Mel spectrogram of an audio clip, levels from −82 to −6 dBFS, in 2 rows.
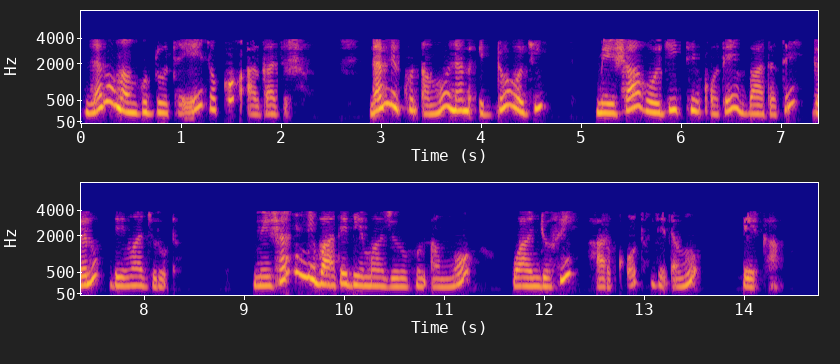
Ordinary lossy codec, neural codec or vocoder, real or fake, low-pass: AAC, 16 kbps; codec, 16 kHz, 4 kbps, FunCodec, trained on LibriTTS, 50 frames a second; fake; 7.2 kHz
